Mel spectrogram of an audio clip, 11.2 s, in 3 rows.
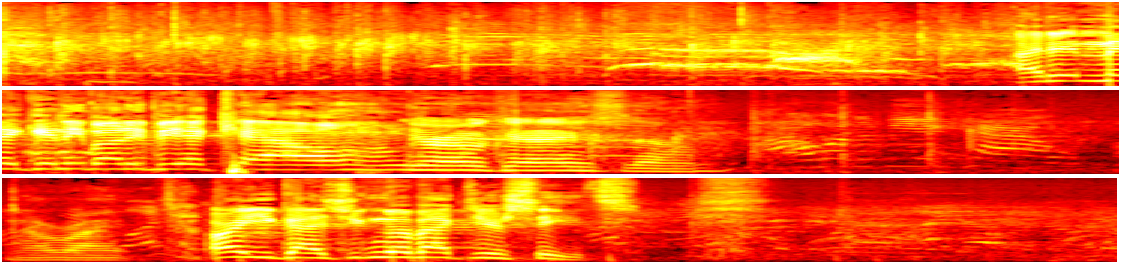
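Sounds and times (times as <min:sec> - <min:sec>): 
cheers and whoops: 0:00.0 - 0:03.9
audience applauding the cast: 0:00.0 - 0:06.2
speech: 0:03.4 - 0:06.2, 0:07.5 - 0:10.0.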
